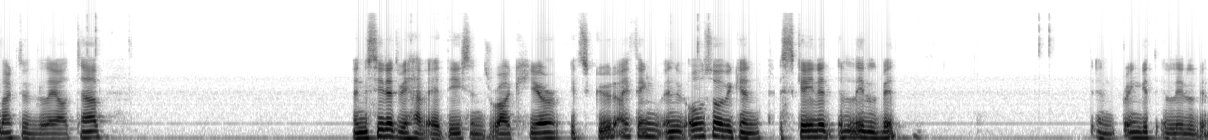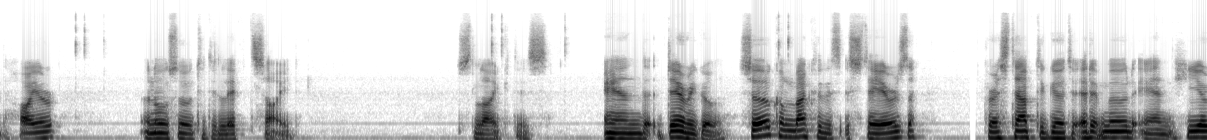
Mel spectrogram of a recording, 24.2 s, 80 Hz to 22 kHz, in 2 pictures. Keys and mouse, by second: 1.3-2.1 middle drag, 2.3 middle click, 4.1-6.7 middle drag, 6.9 click, 8.5 s, 10.4 click, 11.0 g, 11.4 z, 12.8 drag, 13.1-13.9 middle drag, 13.9 g, 14.0 x, 17.0 click, 21.4 Tab, 21.6 middle click, 22.4-22.8 shift+middle drag, 23.2 middle click.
